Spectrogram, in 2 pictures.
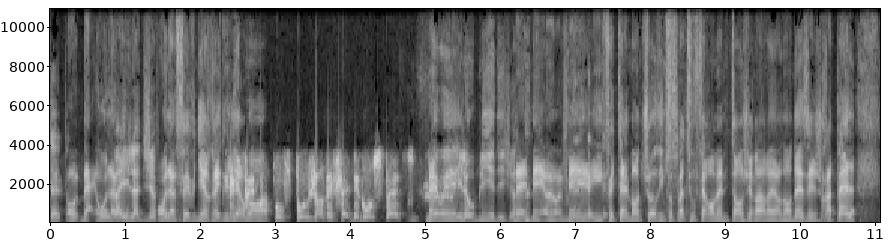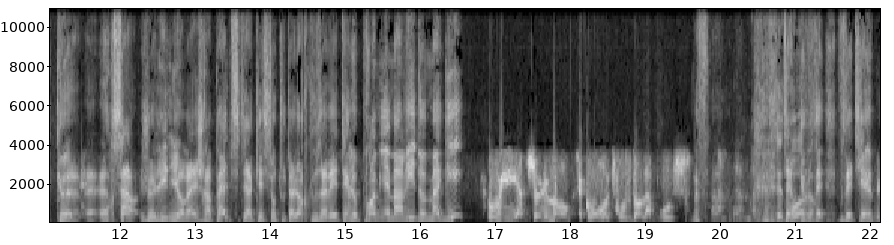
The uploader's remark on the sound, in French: Et les Grosses Têtes n'ont pas manqué de lui passer un coup de téléphone pour lui souhaiter.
